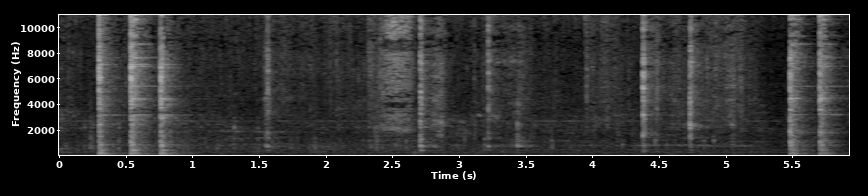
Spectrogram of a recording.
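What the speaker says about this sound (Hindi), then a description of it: "अब हम इसमें चावल ऐड करेंगे।" A metal spoon scrapes and clanks against a pot as rice goes in and is stirred with softened potatoes for chicken aloo pulao, sharp irregular knocks over a faint sizzle, with no one speaking.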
